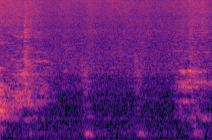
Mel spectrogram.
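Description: Soft, regular footfalls on the belt of a Pacer Mini Pro walking treadmill, about two a second at an easy walking pace, after a woman's voice trails off at the start.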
